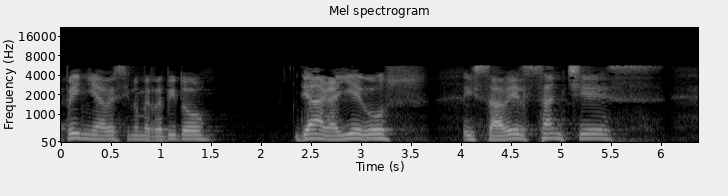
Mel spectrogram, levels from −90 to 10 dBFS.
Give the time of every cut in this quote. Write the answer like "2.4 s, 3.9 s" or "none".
4.0 s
